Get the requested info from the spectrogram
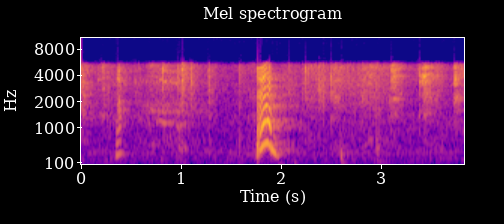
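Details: Boston terrier that escapes its cage at night, tearing down duct tape and climbing out: one sharp, loud bark in the middle, with fainter short yelps before it and quiet indoor noise throughout.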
